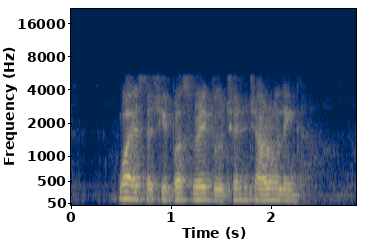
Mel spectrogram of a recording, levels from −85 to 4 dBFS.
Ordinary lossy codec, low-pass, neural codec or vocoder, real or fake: Opus, 16 kbps; 5.4 kHz; codec, 16 kHz, 4.8 kbps, FACodec; fake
